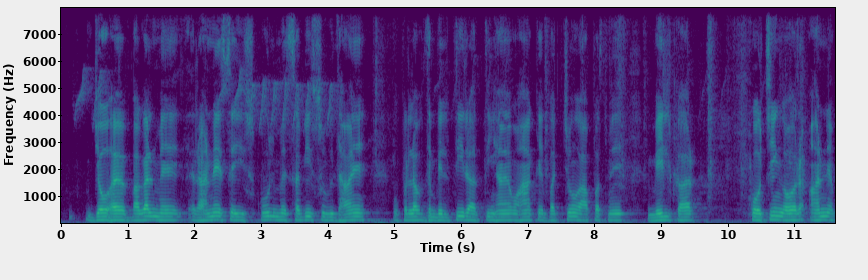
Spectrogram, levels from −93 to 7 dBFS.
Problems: none marked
